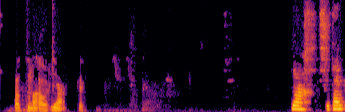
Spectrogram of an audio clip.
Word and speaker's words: Pakhtunkhwa: yes, Okay, Pakhtunkhwa. Pakhtunkhwa.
